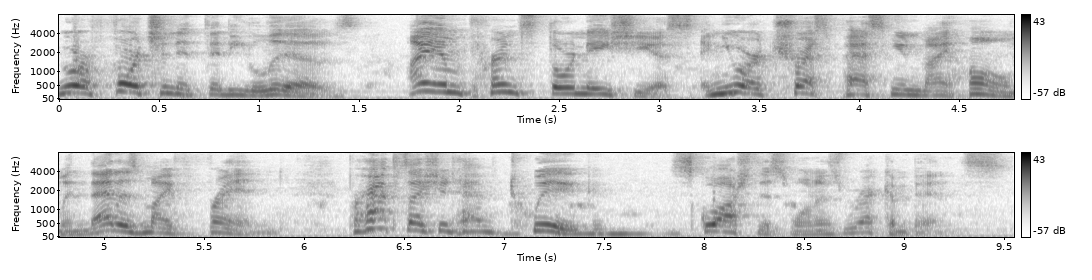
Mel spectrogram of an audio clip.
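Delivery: high-pitched, small regal voice. Narrating a scene where the prince addresses trespassers, in Prince Thornatius's small voice. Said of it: "You hear the same small voice again".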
